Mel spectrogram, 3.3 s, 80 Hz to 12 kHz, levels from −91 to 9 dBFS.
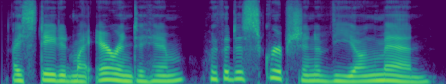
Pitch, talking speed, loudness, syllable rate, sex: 185 Hz, 235 wpm, -16 LUFS, 5.8 syllables/s, female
